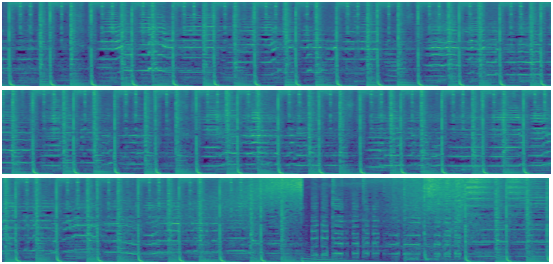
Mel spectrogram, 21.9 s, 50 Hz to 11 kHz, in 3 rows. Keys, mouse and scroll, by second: 1.1 click, 6.2 click, 8.9-11.6 drag, 11.6 click, 12.6-15.2 drag, 17.6 click, 18.8-21.4 drag, 21.7 click.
